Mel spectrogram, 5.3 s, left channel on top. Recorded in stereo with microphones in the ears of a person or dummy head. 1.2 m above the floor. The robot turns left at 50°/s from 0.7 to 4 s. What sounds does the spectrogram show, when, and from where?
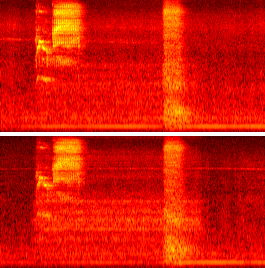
0.7 s a bird: 45° left, 3 m; by 1.6 s straight ahead, 3 m
3.2 s breathing: 55° left (ahead or behind), 4 m; by 3.6 s 75° left (ahead or behind), 4 m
